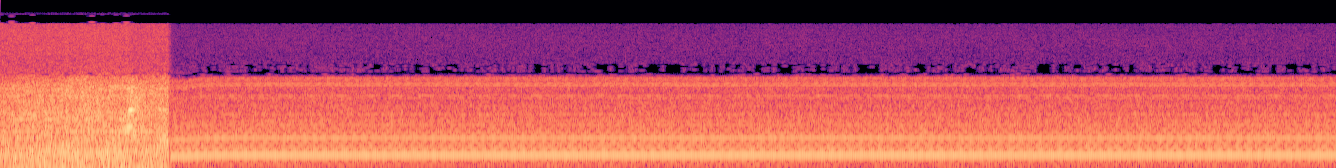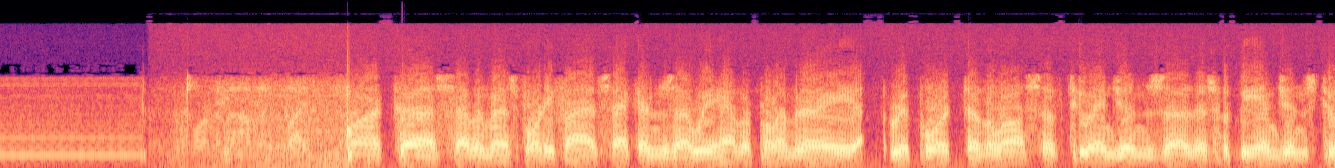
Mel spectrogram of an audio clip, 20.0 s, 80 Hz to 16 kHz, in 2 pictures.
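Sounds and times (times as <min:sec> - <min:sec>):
steady electrical hum: 0:00.0 - 0:20.0
commentary voice: 0:11.4 - 0:20.0.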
